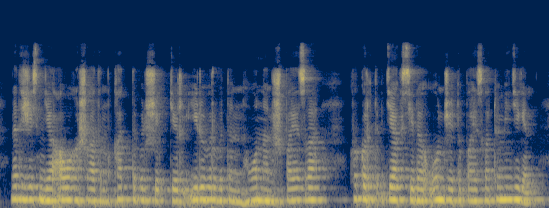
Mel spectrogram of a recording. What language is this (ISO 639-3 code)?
kaz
